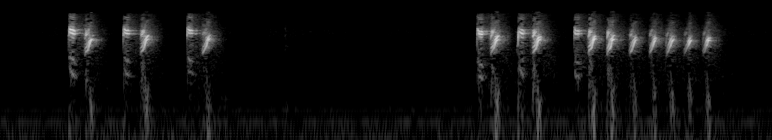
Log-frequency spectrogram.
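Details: European goldfinch recorded for teaching song to captive birds: two bursts of short, high, chirpy notes, a group of three, then after a pause a faster run of about ten clipped tweets, with no other sounds.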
